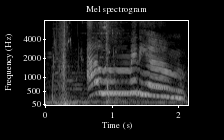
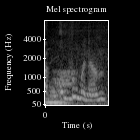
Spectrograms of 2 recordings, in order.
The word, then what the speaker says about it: aluminium: Aluminium! Or aluminum, as Americans pronounce it incorrectly.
